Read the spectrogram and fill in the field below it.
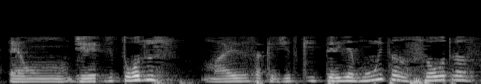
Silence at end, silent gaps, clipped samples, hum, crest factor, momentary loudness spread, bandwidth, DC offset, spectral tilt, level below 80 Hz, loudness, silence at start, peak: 0.05 s; none; under 0.1%; none; 18 dB; 13 LU; 3.8 kHz; under 0.1%; -12 dB/octave; -38 dBFS; -22 LUFS; 0.1 s; -4 dBFS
